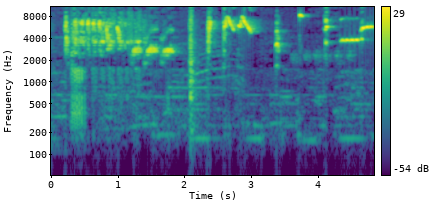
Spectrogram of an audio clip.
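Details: Brown-chested jungle flycatcher singing actively in a training recording: a dense buzzy high burst, then scattered short whistles and zigzag notes with pauses, over a faint low hum.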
